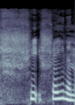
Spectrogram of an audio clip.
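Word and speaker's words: Senan: Also Dominic West hat ja Charles gespielt und sein Sohn, ich glaube, er wird Shanen ausgesprochen, Shanen West hat in diesem ersten Teil, also Folge 1 bis 4, eben William gespielt.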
